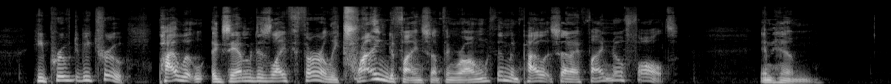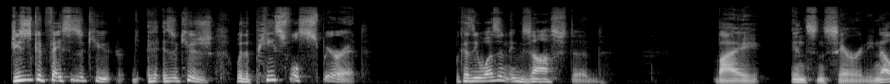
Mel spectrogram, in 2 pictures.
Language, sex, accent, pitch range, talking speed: English, male, American, 95-130 Hz, 140 wpm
